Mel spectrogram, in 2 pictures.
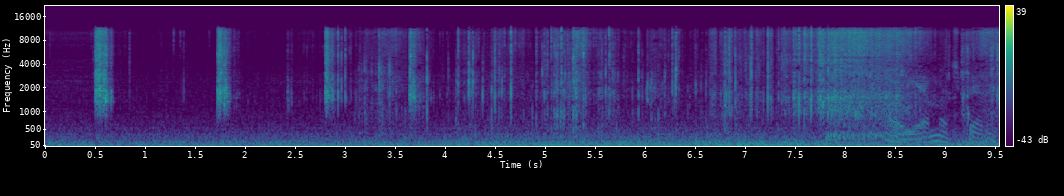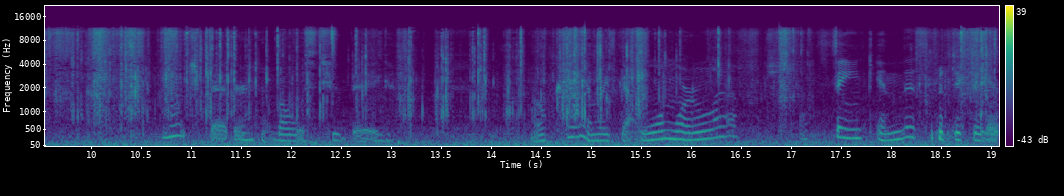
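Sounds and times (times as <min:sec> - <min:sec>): plastic bag crinkling: 0:01.8 - 0:17.2, 0:18.4 - 0:19.0.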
